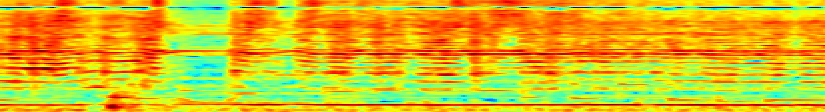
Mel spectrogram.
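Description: Handheld electric nail drill running with a steady whine as it files fingernails.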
